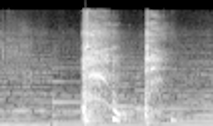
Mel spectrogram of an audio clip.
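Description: A person coughs twice, the second cough about two-thirds of a second after the first, over steady background music.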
